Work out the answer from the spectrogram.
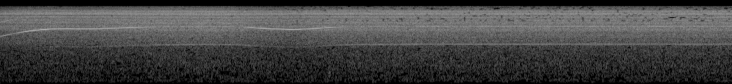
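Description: High-pitched whine of a dental drill spinning up, changing speed, and running steadily over a loud hiss.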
